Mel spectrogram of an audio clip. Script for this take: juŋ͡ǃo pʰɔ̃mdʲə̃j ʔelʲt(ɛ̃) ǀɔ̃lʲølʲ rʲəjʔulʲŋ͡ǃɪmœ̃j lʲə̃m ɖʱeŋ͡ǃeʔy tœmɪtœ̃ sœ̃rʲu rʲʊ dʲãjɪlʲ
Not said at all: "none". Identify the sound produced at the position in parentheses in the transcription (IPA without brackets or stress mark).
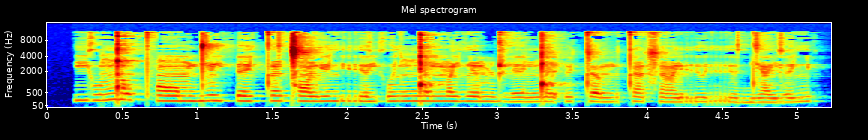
ə̃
